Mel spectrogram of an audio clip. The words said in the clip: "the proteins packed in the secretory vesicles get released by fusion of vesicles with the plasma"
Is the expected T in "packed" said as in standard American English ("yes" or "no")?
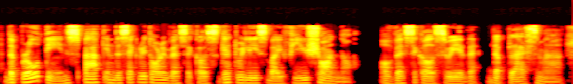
no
